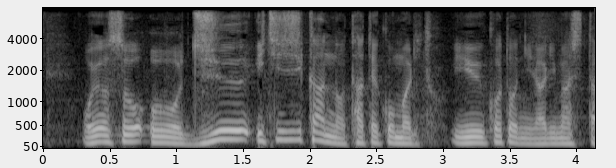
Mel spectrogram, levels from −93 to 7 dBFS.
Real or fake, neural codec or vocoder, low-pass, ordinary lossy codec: real; none; 7.2 kHz; none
